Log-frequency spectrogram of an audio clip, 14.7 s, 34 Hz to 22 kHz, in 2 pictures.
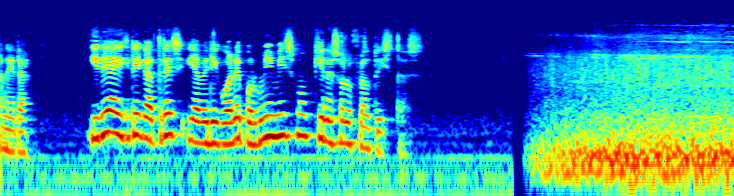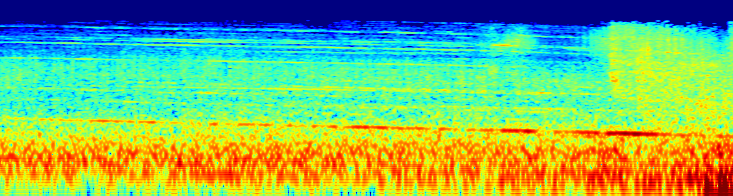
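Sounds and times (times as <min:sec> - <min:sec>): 
speech: 0:00.0 - 0:04.3
small patrol spaceship engines roaring while landing: 0:05.4 - 0:14.6.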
